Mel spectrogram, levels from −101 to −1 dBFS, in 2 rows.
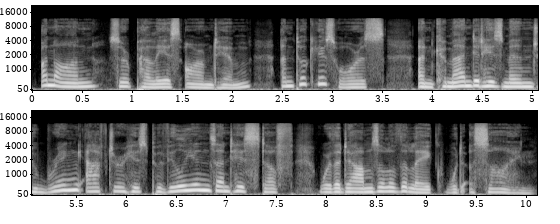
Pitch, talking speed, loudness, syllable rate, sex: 180 Hz, 170 wpm, -19 LUFS, 4.8 syllables/s, female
